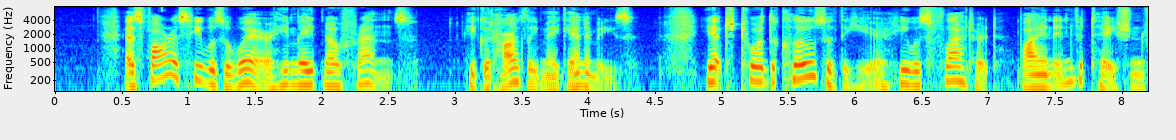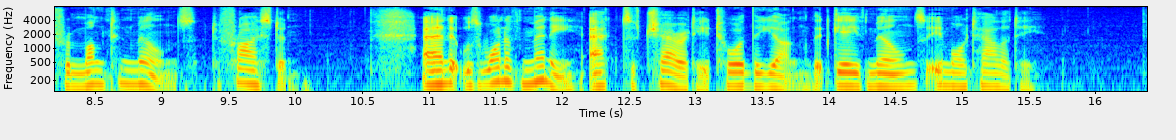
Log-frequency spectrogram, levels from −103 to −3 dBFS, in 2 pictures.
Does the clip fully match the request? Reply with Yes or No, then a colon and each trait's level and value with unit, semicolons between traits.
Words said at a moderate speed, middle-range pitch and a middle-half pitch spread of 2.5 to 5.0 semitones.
Yes: average, 180 wpm; medium, 155 Hz; average, 3.6 semitones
